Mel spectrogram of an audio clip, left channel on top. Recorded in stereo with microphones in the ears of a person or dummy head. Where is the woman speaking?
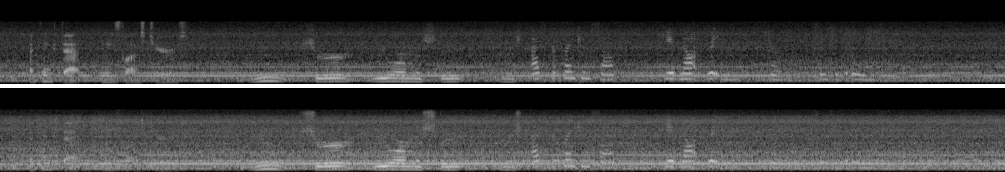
5° right (ahead or behind).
